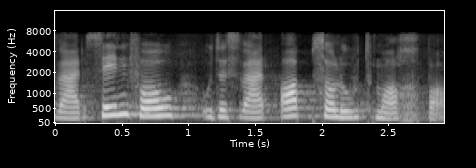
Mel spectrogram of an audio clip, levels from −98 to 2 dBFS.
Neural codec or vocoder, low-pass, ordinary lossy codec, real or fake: codec, 16 kHz, 6 kbps, DAC; 7.2 kHz; none; fake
